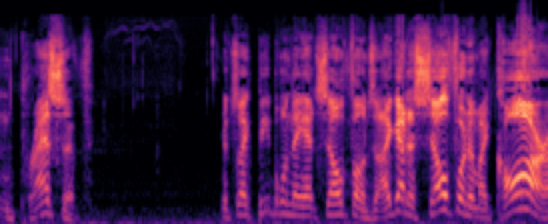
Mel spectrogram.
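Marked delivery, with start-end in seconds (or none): 2.8-4.1 high, loud smug bragging; mock a show-off; mocking brag.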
